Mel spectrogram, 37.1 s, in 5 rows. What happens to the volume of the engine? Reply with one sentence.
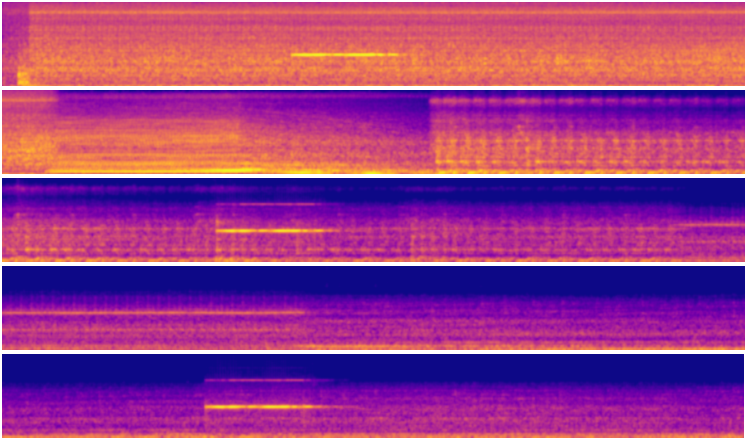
The loudness of the engine goes down.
